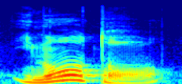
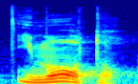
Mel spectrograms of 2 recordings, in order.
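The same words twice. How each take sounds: First: The pitch movement is exaggerated and very noticeable. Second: The pitch movement is mild and less noticeable. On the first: "which is more noticeably wrong" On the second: "which is wrong"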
